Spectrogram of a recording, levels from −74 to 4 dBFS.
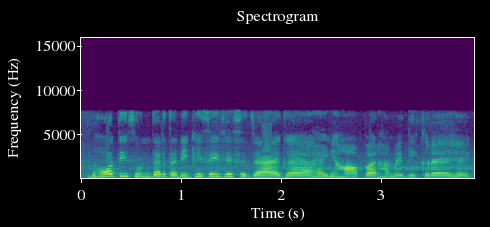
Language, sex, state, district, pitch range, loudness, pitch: Hindi, female, Haryana, Rohtak, 220-250 Hz, -13 LUFS, 235 Hz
